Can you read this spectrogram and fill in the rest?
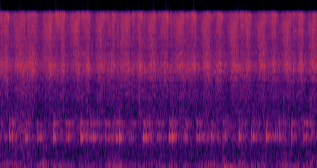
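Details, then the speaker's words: Pressure canner up to pressure, its regulator weight rocking about three to four times a second and venting a puff of steam on each rock; normal, heat to be lowered slightly to avoid violent rocking. "you can see that the pressure regulator has started rocking. It might actually be hard to hear me over the noise of it. It's kind of noisy. You can hear each time that it rocks, it lets a little bit of steam out."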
